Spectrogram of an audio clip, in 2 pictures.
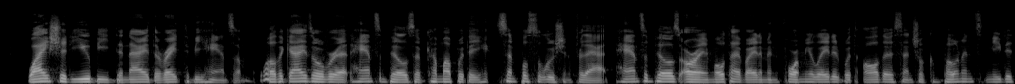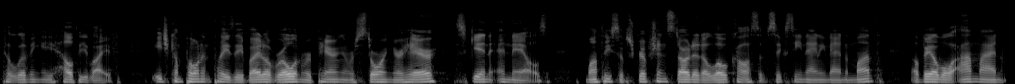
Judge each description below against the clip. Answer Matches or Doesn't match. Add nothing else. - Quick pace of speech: Matches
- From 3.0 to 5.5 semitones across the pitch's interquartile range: Doesn't match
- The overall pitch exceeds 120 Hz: Doesn't match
